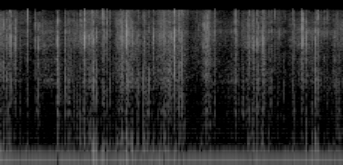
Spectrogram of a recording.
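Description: Long grey-and-pink acrylic nails scratch and tap a flat sheet of plastic bubble wrap lying on a table. The result is a quiet, continuous bright crinkling and scratching with light, quick taps, over a steady low hum.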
